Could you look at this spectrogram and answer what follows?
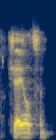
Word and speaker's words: Jailton: This guy, Jailton, how you pronounce his name? I pronounce Jailton.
